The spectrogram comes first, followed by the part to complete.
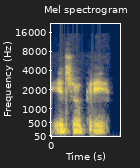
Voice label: merry christmas, bear; sven; santa bear

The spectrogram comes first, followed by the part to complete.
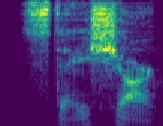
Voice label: "all clear", grunt; nimble grunt

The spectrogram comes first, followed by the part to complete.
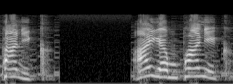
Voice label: panic

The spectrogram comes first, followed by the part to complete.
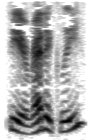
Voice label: "theoretically", female

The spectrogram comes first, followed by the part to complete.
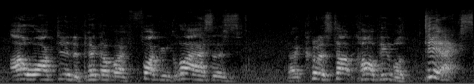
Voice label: Chat

